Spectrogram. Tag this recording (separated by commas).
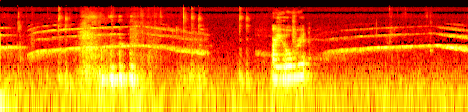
dog howling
